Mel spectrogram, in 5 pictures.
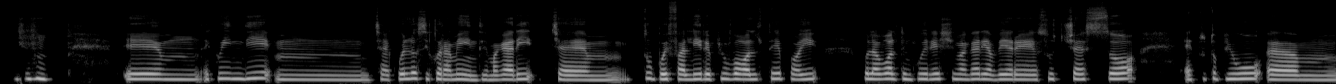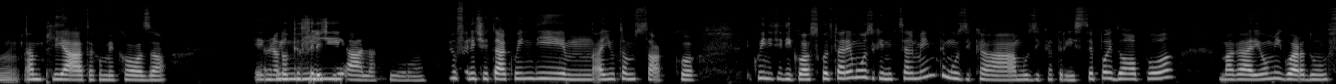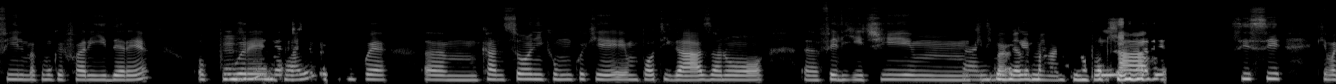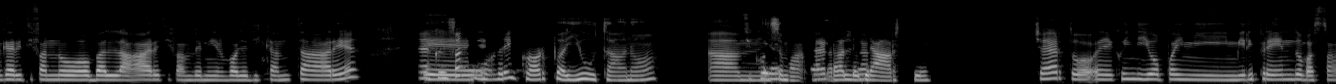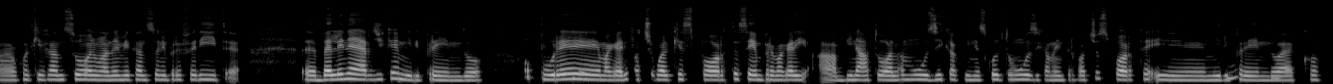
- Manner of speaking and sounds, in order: chuckle; "cioè" said as "ceh"; "cioè" said as "ceh"; "avere" said as "vere"; other background noise; laughing while speaking: "pochino"; unintelligible speech
- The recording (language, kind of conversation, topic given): Italian, podcast, Come reagisci davvero quando ti capita di fallire?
